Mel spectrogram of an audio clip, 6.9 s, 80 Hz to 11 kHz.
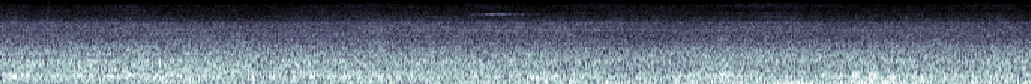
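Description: Passenger train hauled by an Sr2 electric locomotive pulling away, its steady running noise slowly fading as it recedes, with a faint low hum joining about four seconds in.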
